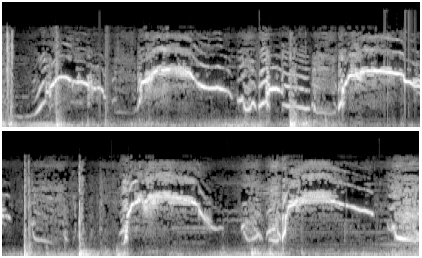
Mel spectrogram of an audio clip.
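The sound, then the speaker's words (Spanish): A young girl screams and wails in distress, letting out a series of long, high, rising-and-falling cries separated by brief gasps, loud. “Imagínate el sufrimiento de esta pequeña.”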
